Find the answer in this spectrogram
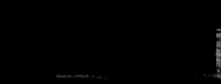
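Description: Near silence: faint room tone, with a very faint low wavering sound through the middle.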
